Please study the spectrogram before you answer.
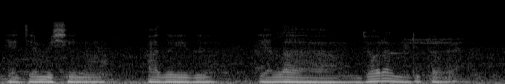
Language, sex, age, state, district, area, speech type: Kannada, male, 60+, Karnataka, Mysore, rural, spontaneous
